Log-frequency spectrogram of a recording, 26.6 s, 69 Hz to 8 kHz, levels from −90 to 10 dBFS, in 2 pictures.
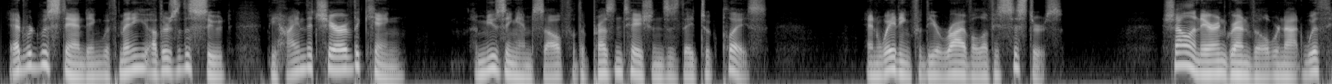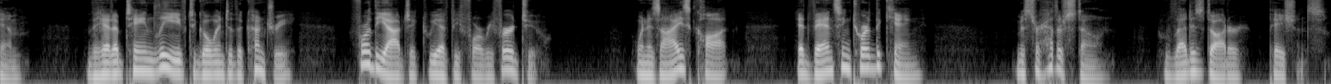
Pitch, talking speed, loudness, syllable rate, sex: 120 Hz, 155 wpm, -20 LUFS, 5.7 syllables/s, male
